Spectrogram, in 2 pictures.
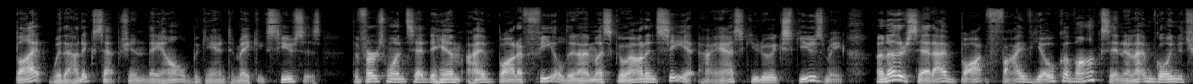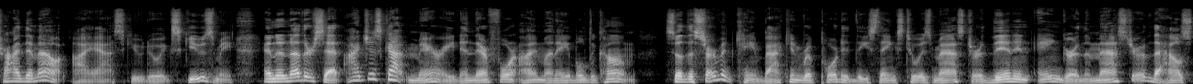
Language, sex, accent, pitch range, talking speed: English, male, American, 90-125 Hz, 220 wpm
